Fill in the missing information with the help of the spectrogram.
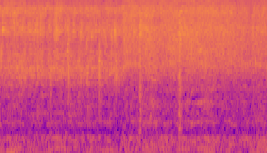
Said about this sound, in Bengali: এই দেখুন চিংড়ি মাছগুলো এবার আমি ভেজে নেবো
